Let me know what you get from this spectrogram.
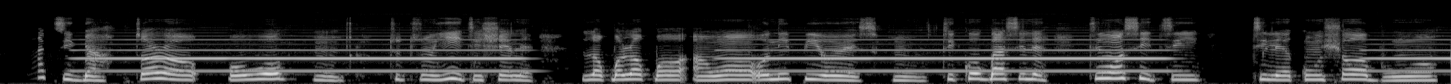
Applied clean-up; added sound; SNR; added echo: none; Wind instrument, woodwind instrument; 4 dB; none.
